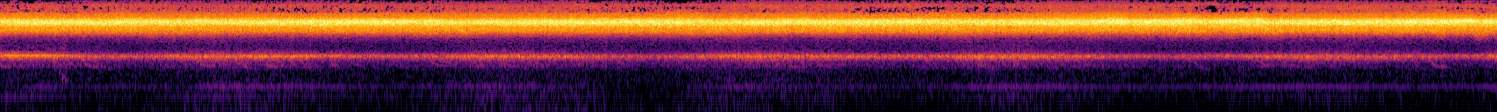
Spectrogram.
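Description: Dense chorus of Brood XIII seventeen-year periodical cicadas: a loud, steady, high-pitched buzzing drone with a second, lower whine beneath it.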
